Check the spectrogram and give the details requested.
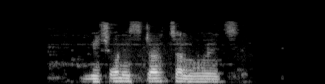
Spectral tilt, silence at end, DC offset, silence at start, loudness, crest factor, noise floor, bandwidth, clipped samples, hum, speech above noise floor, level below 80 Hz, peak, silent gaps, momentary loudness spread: -6.5 dB/octave; 0.9 s; under 0.1%; 0.85 s; -18 LUFS; 18 dB; -70 dBFS; 8 kHz; under 0.1%; none; 53 dB; -58 dBFS; -2 dBFS; none; 19 LU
